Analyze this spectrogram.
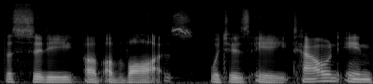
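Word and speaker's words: Auxvasse: A Twitter user named John Flavin and State Representative Travis Fitzwater both told me that I had pronounced it Oxvass, which is incorrect.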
